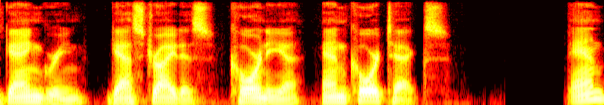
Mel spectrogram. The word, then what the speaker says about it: gangrene: And they have hard sounds in front of other letters, such as gangrene, gastritis, cornea, and cortex.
